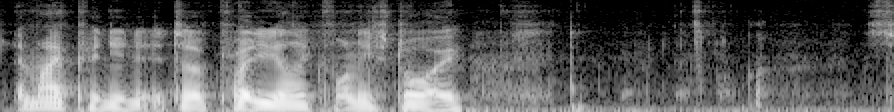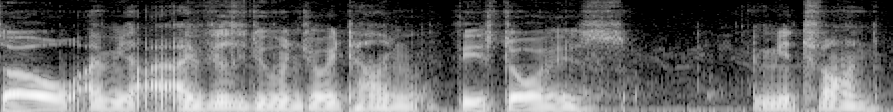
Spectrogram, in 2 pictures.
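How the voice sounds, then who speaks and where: A teenage gaming YouTuber, fifteen years old, speaks in a lowish, warm voice at a moderate pace with fairly even intonation and long pauses. Over gameplay he tells a meandering, filler-heavy story while he's losing his voice.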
